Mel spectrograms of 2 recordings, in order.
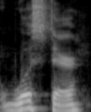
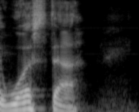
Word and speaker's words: Worcester: good old Worcester Massachusetts it's spelled War sester uh you say it Worcester and if you're from here uh you say wora it's wora kid Wicked awesome guy yeahuh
